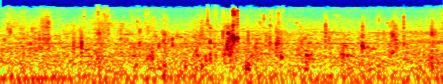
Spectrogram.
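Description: A goat chewing close by: irregular small clicks and crunches, one sharper click a little past halfway.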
